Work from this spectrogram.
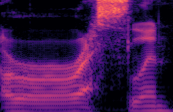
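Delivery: wrestling pronounced with a Southern US accent. Describing how wrestling was said in the South: Southern accent on 'wrestling'. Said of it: "I say it that way on purpose because that was kind of how it was said in the South".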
